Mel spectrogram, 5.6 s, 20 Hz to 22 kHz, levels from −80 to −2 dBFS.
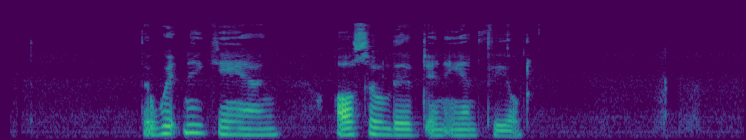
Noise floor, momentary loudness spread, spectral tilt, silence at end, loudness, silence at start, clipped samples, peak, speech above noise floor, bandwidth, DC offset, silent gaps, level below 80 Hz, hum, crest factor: -63 dBFS; 14 LU; -5 dB/octave; 0.6 s; -29 LUFS; 1.05 s; under 0.1%; -6 dBFS; 35 dB; 11.5 kHz; under 0.1%; none; -80 dBFS; none; 24 dB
